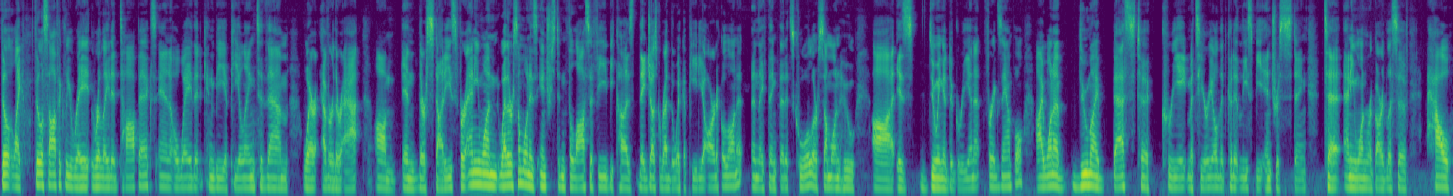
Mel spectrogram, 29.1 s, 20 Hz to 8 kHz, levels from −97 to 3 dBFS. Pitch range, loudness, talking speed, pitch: 105-120 Hz, -21 LUFS, 155 wpm, 110 Hz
